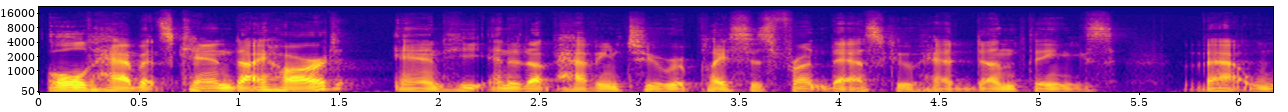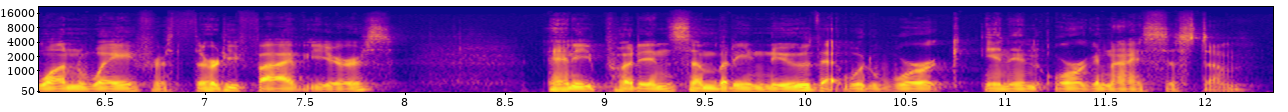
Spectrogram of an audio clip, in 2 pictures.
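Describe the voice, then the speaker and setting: Scratchy-voiced man, fairly low. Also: fairly even intonation, moderate pace. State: under the weather. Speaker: podcast host. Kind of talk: conversational solo podcast talk.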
